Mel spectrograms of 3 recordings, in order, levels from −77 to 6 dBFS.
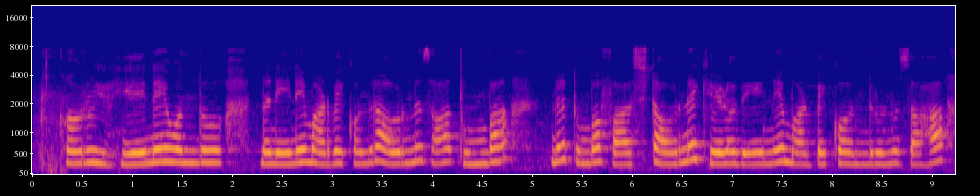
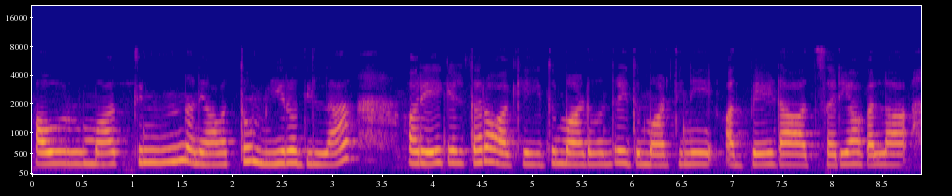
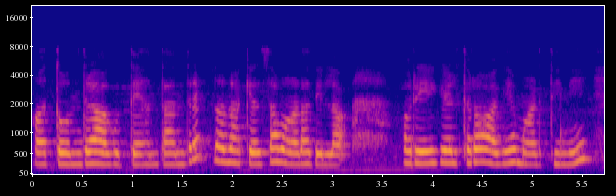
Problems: background sounds at intervals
